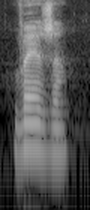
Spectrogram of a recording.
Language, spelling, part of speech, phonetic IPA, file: Ukrainian, вежа, noun, [ˈʋɛʒɐ], Uk-вежа.ogg
- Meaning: 1. tower 2. prison, jail 3. turret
